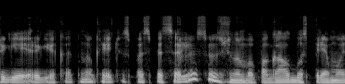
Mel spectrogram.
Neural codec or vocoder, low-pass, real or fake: vocoder, 22.05 kHz, 80 mel bands, WaveNeXt; 9.9 kHz; fake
